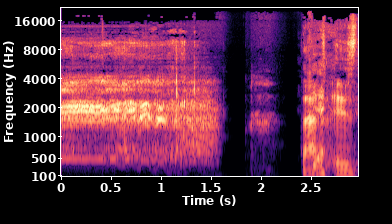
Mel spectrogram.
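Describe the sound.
A horse gives a loud whinny lasting over a second, then a brief second call after a short pause, followed by a person starting to talk.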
